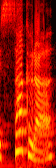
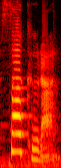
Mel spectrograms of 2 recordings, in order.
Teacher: but in japanese it's actually like sakura higher lower lower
